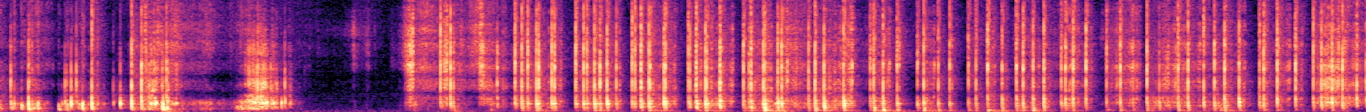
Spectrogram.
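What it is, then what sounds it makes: Paperback book. A thick paperback book with a paper cover is held up while long nails scratch and tap its cover and spine. Dense, crisp scratching and quick dry taps with a bright, papery crackle and almost no low end. There is a brief pause just before the two-second mark.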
